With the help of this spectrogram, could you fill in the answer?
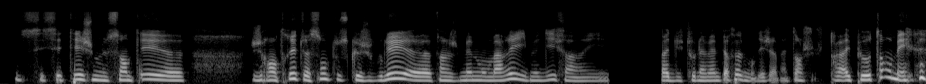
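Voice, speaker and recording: Speaking fairly quickly against a quiet background, a woman has a medium-pitched voice with a dark, mellow tone, ordinary pitch variation and big swings in loudness. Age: 30s. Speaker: former pastry chef retraining as massage therapist. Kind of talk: interview testimony. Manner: halting.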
